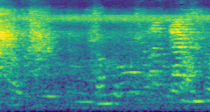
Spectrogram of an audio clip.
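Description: Indistinct children's voices talking in short, broken snatches.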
